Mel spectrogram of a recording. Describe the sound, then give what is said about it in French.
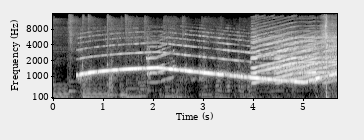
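Not real police sirens but police-style sirens played live by musicians in the middle of a street in Brooklyn: a sustained gliding wail that rises and falls over a busy rhythmic backing, joined midway by a second brighter siren tone, loud and continuous throughout. “Alors ce que vous entendez, ce ne sont pas de vraies sirènes de police, ce sont euh, des sirènes jouées par des musiciens sur scène, enfin sur scène si j'ose dire.”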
